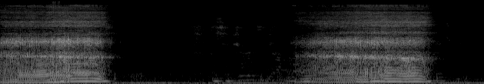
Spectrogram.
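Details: Man snoring during sleep: two long, loud, vibrating snores with a whistling, tonal edge, separated by a quiet pause, resuming just when he seems to have stopped; loud snoring.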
